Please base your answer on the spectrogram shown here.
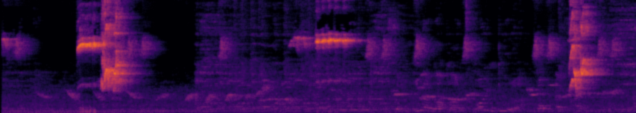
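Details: Blue-crowned hanging parrot (srindit) singing in the 'nembak' style: three brief, very high, thin piercing bursts spaced a few seconds apart, with faint low murmuring between them.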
